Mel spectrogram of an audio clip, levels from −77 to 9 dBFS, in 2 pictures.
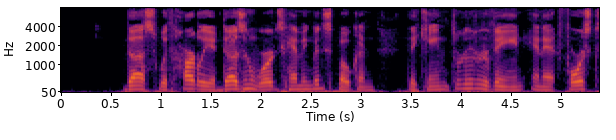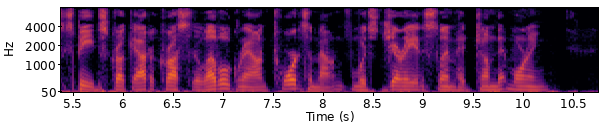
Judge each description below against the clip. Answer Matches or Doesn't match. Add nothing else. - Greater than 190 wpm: Matches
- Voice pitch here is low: Matches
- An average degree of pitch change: Matches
